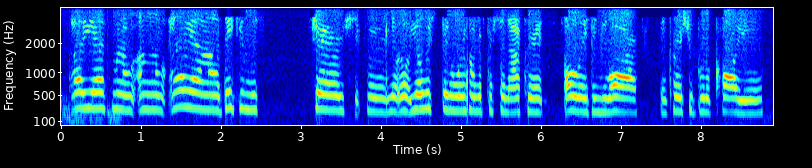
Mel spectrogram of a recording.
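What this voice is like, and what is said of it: Italian-sounding accent. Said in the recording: “I detect an accent ... I'm Italian”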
